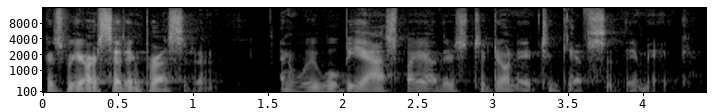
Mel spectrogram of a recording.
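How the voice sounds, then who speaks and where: A man's voice: fairly low pitch, steady tone, quick pace. A man chairing a city arts commission meeting, asking firm, direct questions. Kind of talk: public meeting discussion. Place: council chamber.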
